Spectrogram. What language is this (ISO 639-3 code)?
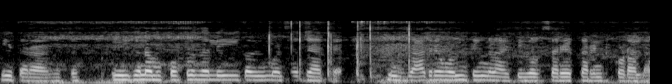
kan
